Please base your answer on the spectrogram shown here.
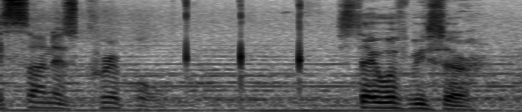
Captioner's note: man snapping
